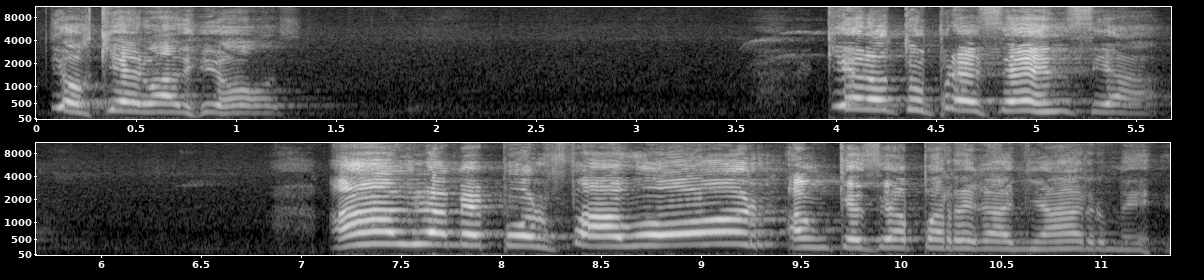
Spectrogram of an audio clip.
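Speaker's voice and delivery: loud, high, drawn-out plea; acted prayer, voice rising to a wail then easing; crying out to God. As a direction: beg God at full voice, stretching the words. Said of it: "Van a andar llorando, andando y llorando".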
